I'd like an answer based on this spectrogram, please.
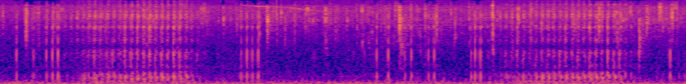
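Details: Soft, deep domestic cat purr with rhythmic breath swells, two brighter phases heard, set against crackling and popping from a fireplace in a cozy autumn atmosphere.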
